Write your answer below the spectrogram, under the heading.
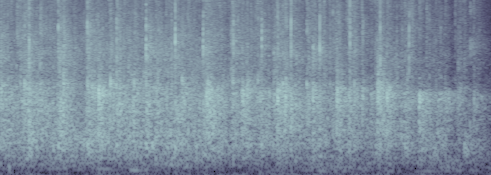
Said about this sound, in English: Let's give a round of applause for the … trio this morning.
